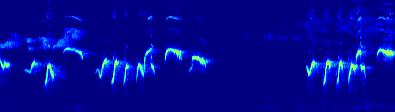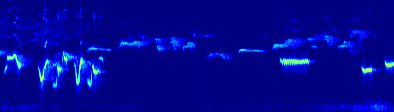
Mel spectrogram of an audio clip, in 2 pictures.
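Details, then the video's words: White-rumped shama (murai batu) song played to trigger other shamas into aggressive singing: rapid rattled whistle series, rich mixed phrases, then slower single clear whistles toward the end. "dengan cepat murai batu bakal ngamuk dan narung GACOR setelah dengar kicau murai ini"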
